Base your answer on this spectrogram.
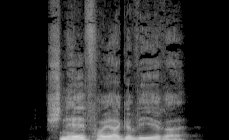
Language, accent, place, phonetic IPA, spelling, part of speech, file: German, Germany, Berlin, [ˈʃnɛlfɔɪ̯ɐɡəˌveːʁə], Schnellfeuergewehre, noun, De-Schnellfeuergewehre.ogg
- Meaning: nominative/accusative/genitive plural of Schnellfeuergewehr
